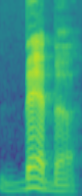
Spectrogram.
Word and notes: beba: Provençal; bebo

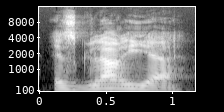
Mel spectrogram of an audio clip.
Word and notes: esglariar: provençal; esglaria

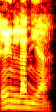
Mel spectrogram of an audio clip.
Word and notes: enlanhar: enlagna; provençal

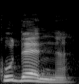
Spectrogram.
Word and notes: codena: coudeno

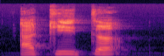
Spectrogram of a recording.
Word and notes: aquito: aquitou

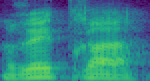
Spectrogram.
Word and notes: retrach: retra; Provençal

